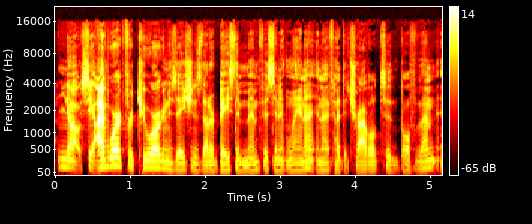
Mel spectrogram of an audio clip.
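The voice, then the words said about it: New Jersey accent. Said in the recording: “the New York and the New Jersey just oozes out of us... It's a Jersey accent.”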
